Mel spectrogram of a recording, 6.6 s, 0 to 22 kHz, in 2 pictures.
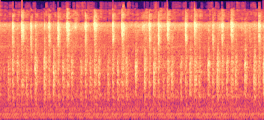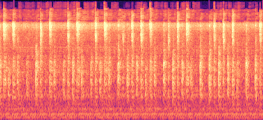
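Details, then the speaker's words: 1995 Toyota Celica ST at idle, after an oil change and new spark plugs: loud, steady knock about twice a second, seeming to come from one spot; cause not pinned down. "Yeah. It's loud. Oh yeah. This is what that sounds like. It sounds like it's only coming from here though."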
